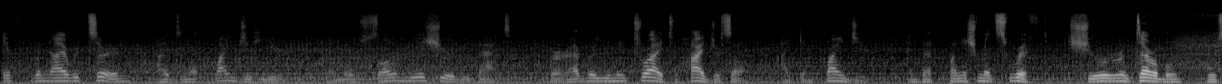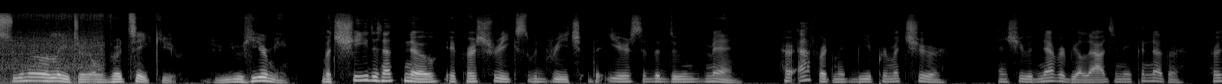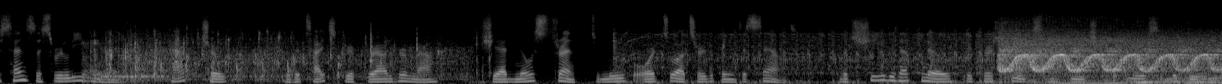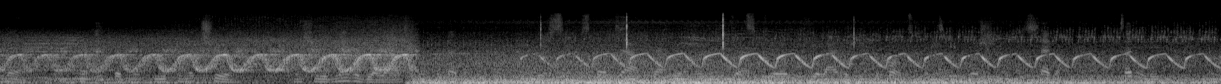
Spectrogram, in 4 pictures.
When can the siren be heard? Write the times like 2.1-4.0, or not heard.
34.4-48.8.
